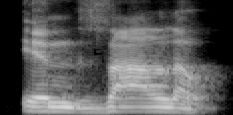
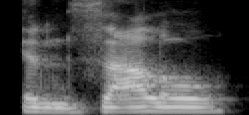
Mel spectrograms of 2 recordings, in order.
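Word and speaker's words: Inzalo: and see that but the african people call it uh enzalo i'm not pronouncing it in the zulu fashion but i can't do the clicks but let me spell it for you in english i n z a l o and then capital y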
